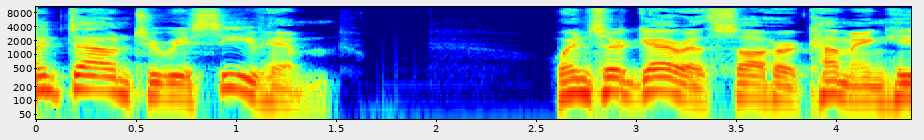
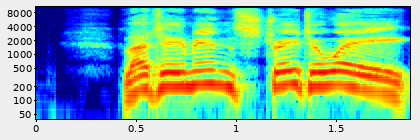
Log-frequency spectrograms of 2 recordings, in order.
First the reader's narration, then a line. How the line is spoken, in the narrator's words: cried she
